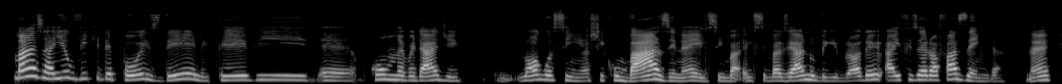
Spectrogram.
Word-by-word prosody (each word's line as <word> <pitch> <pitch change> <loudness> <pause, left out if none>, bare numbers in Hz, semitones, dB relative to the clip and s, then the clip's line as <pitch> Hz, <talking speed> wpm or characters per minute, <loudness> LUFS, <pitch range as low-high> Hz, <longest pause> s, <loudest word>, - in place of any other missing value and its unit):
Mas 345 +2 +7
aí 265 +1 +2
eu 305 -1 -4
vi 260 +1 -8
que 275 - -15
depois 230 -5 -2
dele 210 -1 -2
teve, 205 0 -3
eh, 180 -1 -6
como 230 -1 0
na 210 -1 0
verdade, 185 -2 0 0.5
logo 215 +5 0
assim, 190 -5 -6
acho 170 +2 -11
que 195 - -9
com 190 -1 -4
base, 175 +3 +6
né, 165 +3 -3
eles 155 -3 -9
se - - -9
emba 155 0 -1
eles 160 -1 -9
se - - -10
basearam 180 +4 +2
no 205 - +2
Big 160 -3 -10
Brother, 195 +8 +1
aí 190 +2 +1
fizeram 215 0 +1
a 205 - +2
fazenda, 175 -11 -1 0.2
né. 190 +6 -1
200 Hz, 185 wpm, -26 LUFS, 175-220 Hz, 0.5 s, Mas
